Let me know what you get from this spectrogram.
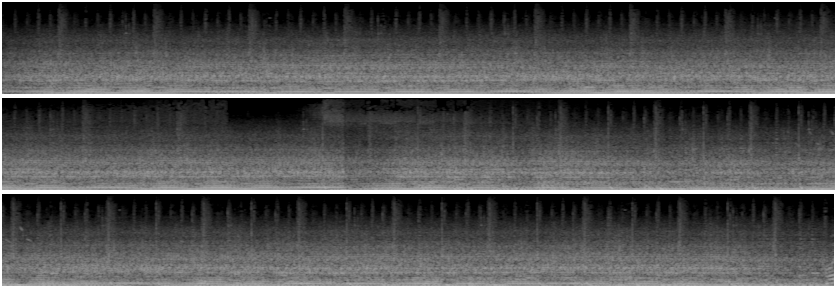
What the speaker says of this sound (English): Tractor. Yeah, the New Holland might have struggled a little bit coming up here.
